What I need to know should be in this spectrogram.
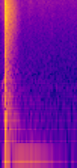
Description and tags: This is a homemade slap using various different slaps that have come from hitting a cushion with bamboo and slapping the wall.
bamboo, fight, Hit, kick, punch, Slap, whip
